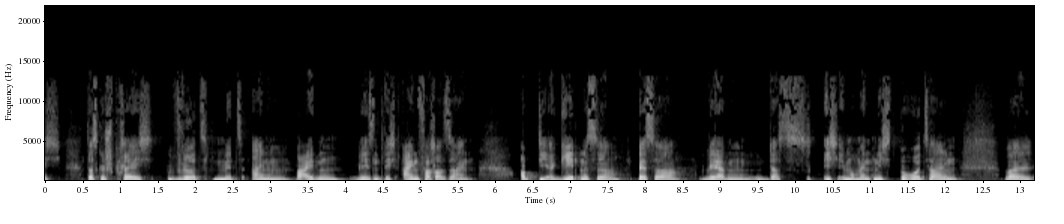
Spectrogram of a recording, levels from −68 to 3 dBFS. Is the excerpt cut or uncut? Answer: cut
